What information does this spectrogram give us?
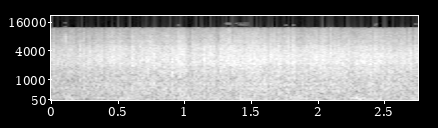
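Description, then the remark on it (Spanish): Heavy rain pours down in a dense, steady roar during a thunderstorm, with a low rumbling undertone beneath the constant downpour; no voices. “Probablemente fue después de medianoche cuando comenzó la tormenta. La violenta tormenta que puso fin a todas las tormentas.”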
